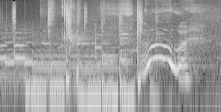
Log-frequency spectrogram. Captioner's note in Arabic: فرقعة إصبع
